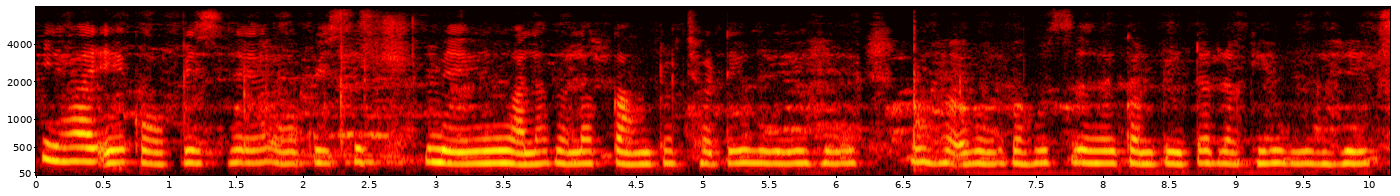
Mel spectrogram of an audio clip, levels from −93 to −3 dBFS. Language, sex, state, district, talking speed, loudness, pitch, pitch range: Hindi, female, Maharashtra, Chandrapur, 105 wpm, -36 LUFS, 215 Hz, 210-225 Hz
